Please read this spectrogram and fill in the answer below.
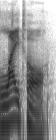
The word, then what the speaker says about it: Lytle: You called him Liddell. It's Lytle. L-Y-T-L-E.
